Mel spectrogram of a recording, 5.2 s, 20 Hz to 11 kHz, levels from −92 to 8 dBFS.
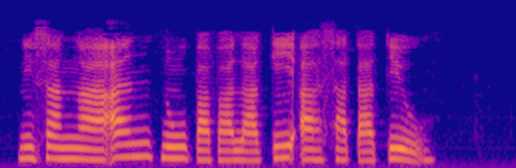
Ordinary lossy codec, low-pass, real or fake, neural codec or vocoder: AAC, 48 kbps; 7.2 kHz; real; none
